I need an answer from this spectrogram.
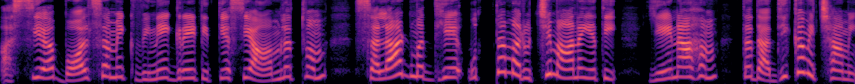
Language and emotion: Sanskrit, happy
